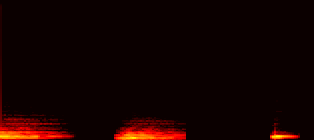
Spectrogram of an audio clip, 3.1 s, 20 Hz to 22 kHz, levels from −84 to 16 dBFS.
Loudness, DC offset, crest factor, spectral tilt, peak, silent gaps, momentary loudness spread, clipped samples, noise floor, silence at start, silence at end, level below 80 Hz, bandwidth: -23 LUFS; under 0.1%; 18 dB; -9.5 dB/octave; -6 dBFS; 0.79-1.12 s, 1.89-2.70 s; 17 LU; under 0.1%; under -90 dBFS; 0 s; 0.2 s; -76 dBFS; 3.5 kHz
